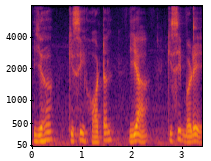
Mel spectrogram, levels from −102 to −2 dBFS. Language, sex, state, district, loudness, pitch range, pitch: Hindi, male, Uttar Pradesh, Hamirpur, -30 LUFS, 115-160 Hz, 140 Hz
